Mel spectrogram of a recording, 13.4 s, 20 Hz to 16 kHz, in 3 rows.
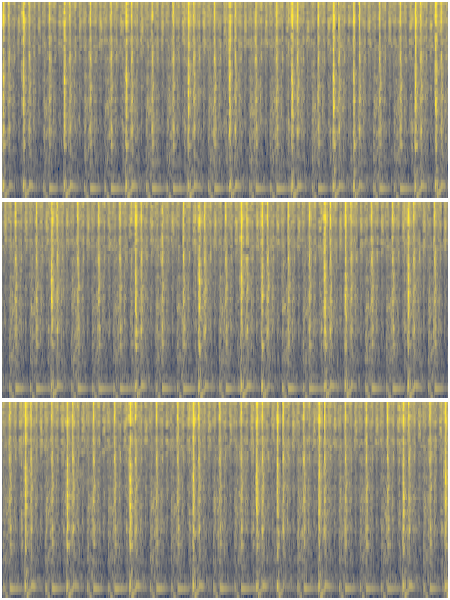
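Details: Old Lister single-cylinder engine, first start in 40 years, running on choke with a temporary cooling tank; slow steady thump about ninety-five a minute, even beats with no big-end knock. Mechanically sound.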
